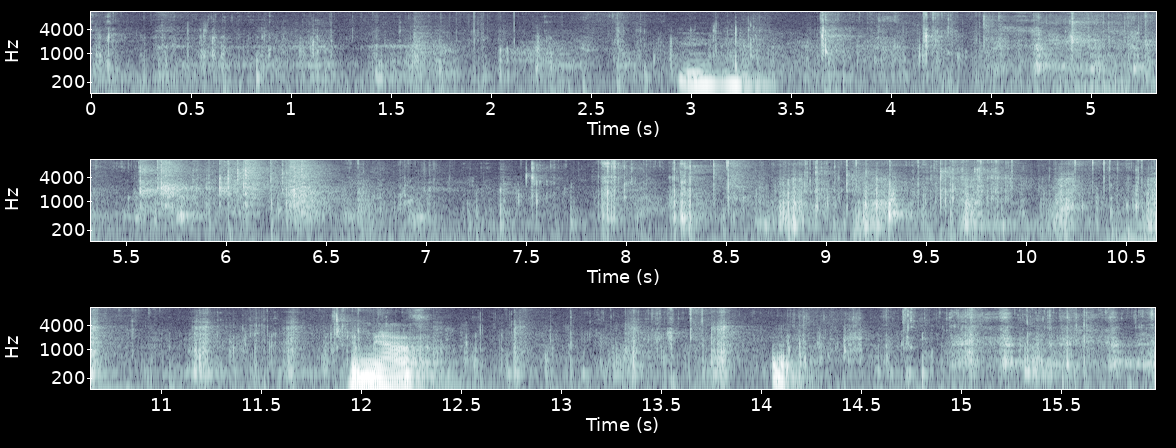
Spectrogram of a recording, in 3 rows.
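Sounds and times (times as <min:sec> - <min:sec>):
crisp chewing crunches: 0:00.0 - 0:15.9
lettuce leaves crinkling: 0:04.0 - 0:10.7.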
